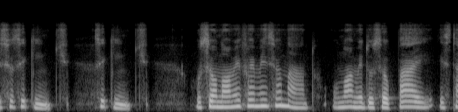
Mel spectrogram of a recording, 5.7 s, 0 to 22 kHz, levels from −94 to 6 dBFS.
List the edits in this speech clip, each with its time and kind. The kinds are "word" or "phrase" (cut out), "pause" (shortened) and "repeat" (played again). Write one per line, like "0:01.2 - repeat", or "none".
0:01.2 - repeat

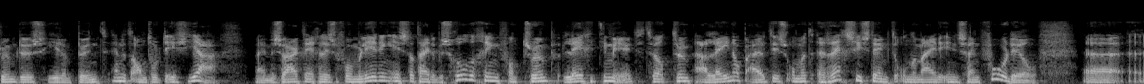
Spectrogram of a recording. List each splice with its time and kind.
0:06.9 - word

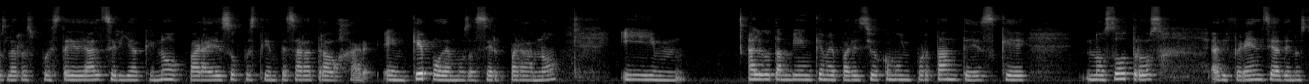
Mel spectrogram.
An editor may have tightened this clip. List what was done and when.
0:01.8 - word
0:02.6 - word
0:03.7 - word
0:05.3 - word
0:09.0 - word
0:12.1 - word

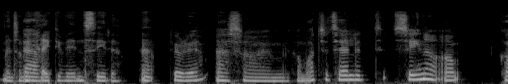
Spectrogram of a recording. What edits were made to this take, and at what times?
0:01.6 - pause

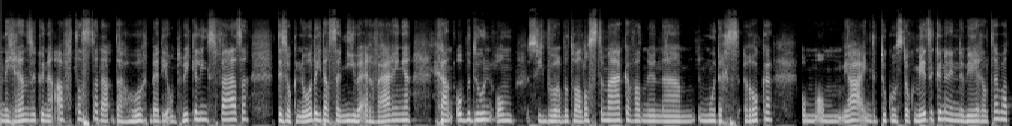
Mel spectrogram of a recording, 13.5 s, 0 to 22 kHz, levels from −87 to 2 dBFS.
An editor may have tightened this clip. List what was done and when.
none

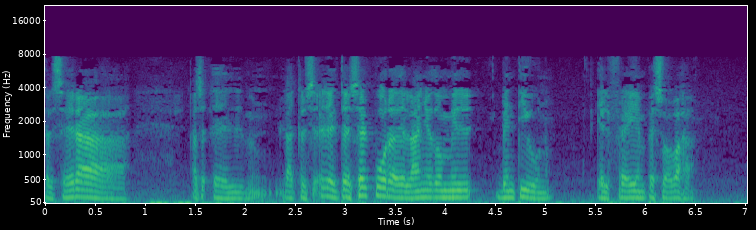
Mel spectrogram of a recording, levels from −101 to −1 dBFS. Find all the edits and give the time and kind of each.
none

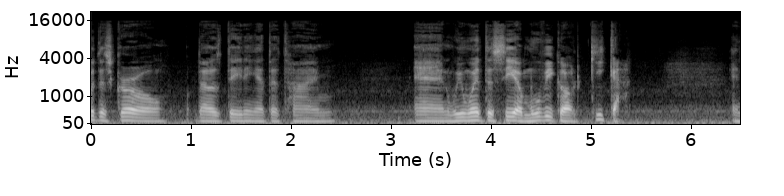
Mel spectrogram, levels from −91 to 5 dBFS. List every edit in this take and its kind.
none

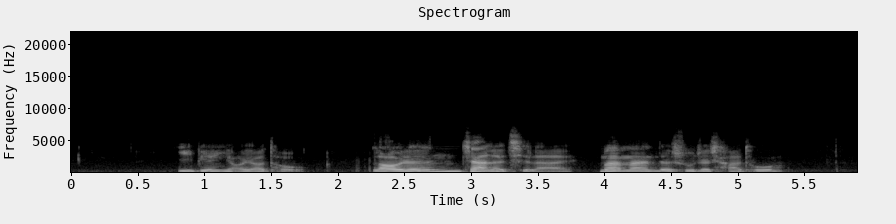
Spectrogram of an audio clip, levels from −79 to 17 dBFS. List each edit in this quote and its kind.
0:01.9 - pause
0:03.9 - pause

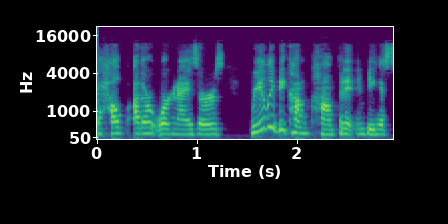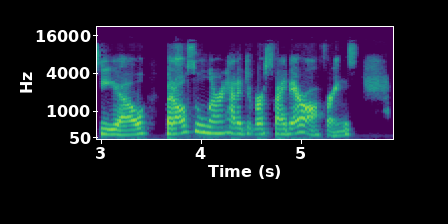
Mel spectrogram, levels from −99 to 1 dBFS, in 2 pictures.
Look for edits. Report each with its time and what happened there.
none

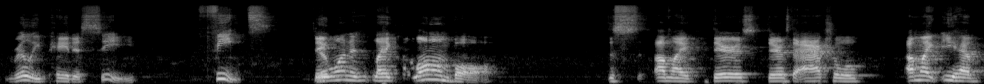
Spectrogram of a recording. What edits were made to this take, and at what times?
0:02.8 - pause

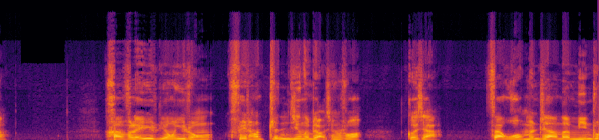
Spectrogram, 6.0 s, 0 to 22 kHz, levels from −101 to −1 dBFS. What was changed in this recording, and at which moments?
0:02.2 - pause

